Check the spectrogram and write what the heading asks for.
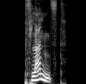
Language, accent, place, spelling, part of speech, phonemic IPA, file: German, Germany, Berlin, pflanzt, verb, /pflantst/, De-pflanzt.ogg
- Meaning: inflection of pflanzen: 1. second/third-person singular present 2. second-person plural present 3. plural imperative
